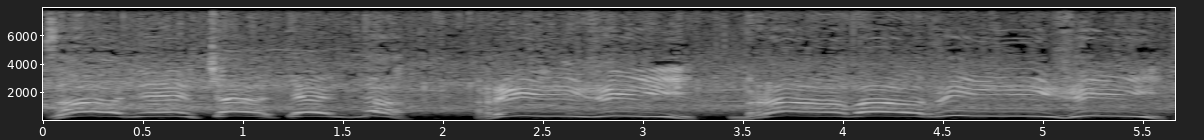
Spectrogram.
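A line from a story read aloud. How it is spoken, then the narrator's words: Shouting. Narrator (Russian): закричал он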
